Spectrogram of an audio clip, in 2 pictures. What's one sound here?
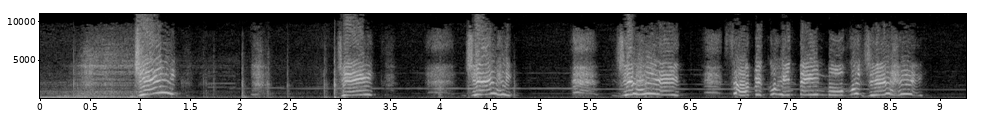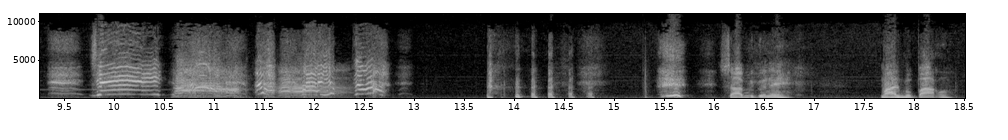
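A young woman moans and sighs close by.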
